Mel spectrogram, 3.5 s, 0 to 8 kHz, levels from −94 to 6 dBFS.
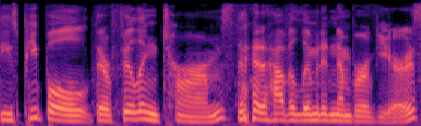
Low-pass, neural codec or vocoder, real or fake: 7.2 kHz; none; real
